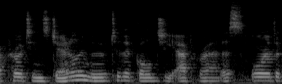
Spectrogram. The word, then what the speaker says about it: Golgi: used gold guy and even though it's not pronounced gold guy bodies it looks like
